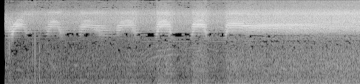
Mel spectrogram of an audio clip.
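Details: A Korean cicada sings an intense, high, hissing, unbroken drone that surges louder every second or so over a faint low rumble.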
